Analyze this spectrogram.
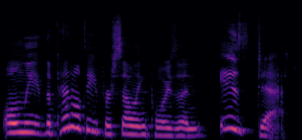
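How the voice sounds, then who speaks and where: A woman's voice: on the high side, big pitch swings, moderate pace, mellow, voice pushed up. A woman voicing a poor, hesitant, plain-spoken male shopkeeper in a comic storybook reading. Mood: obliging. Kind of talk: comic storybook read-aloud.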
